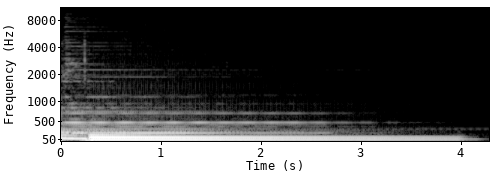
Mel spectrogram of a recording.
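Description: Instrumental karaoke backing track: a low chord struck about a third of a second in rings on, slowly dying away until it fades out at the end.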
